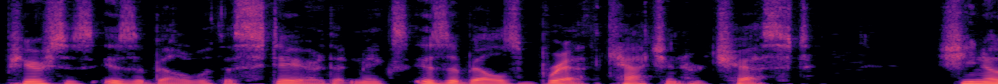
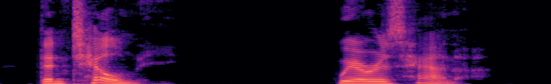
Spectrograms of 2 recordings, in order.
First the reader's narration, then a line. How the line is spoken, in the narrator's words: Schrödinger's Isabel goes on, her voice pointed and sharp, ready to strike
